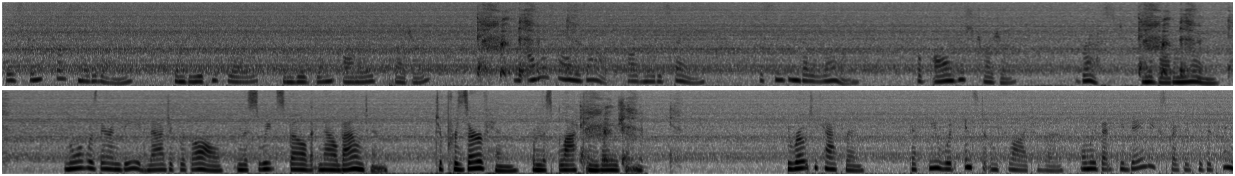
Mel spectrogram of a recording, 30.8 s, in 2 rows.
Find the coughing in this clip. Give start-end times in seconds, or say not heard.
5.9-7.2, 14.2-15.5, 22.6-23.9.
